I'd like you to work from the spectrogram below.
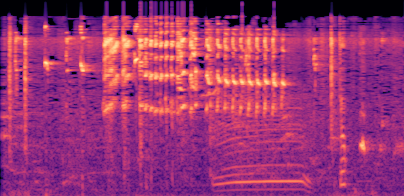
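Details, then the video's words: White-rumped shama, full isian masteran style: scattered sharp notes give way to a fast run of bright, high repeated chirps, then a level low droning tone for about a second, ending with a few isolated clicks. "MURAI BATU FULL ISIAN MASTERAN PALING AMPUH"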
